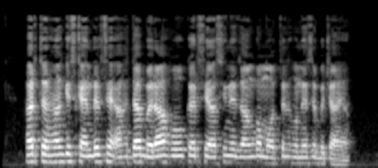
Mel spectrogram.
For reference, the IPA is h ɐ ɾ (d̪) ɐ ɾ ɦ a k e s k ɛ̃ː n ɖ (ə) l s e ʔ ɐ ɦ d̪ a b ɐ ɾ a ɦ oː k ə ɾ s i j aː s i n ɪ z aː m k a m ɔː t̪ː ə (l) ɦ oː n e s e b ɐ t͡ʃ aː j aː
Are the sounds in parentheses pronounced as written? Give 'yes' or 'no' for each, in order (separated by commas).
no, yes, yes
